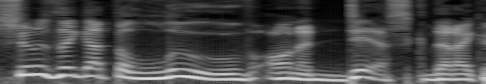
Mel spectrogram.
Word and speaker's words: Louvre: Louvre and look at the paintings, it'd be as good as being there. – I'm pretty sure it's pronounced Louvre.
